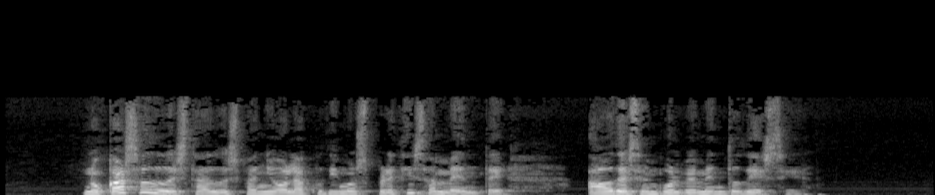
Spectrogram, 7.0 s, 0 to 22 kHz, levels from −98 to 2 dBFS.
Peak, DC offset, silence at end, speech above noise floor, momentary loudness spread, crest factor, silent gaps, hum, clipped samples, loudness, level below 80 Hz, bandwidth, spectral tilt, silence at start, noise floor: 0 dBFS; under 0.1%; 1 s; 56 dB; 13 LU; 24 dB; none; none; under 0.1%; -22 LUFS; -66 dBFS; 11.5 kHz; -4.5 dB/octave; 0.65 s; -78 dBFS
